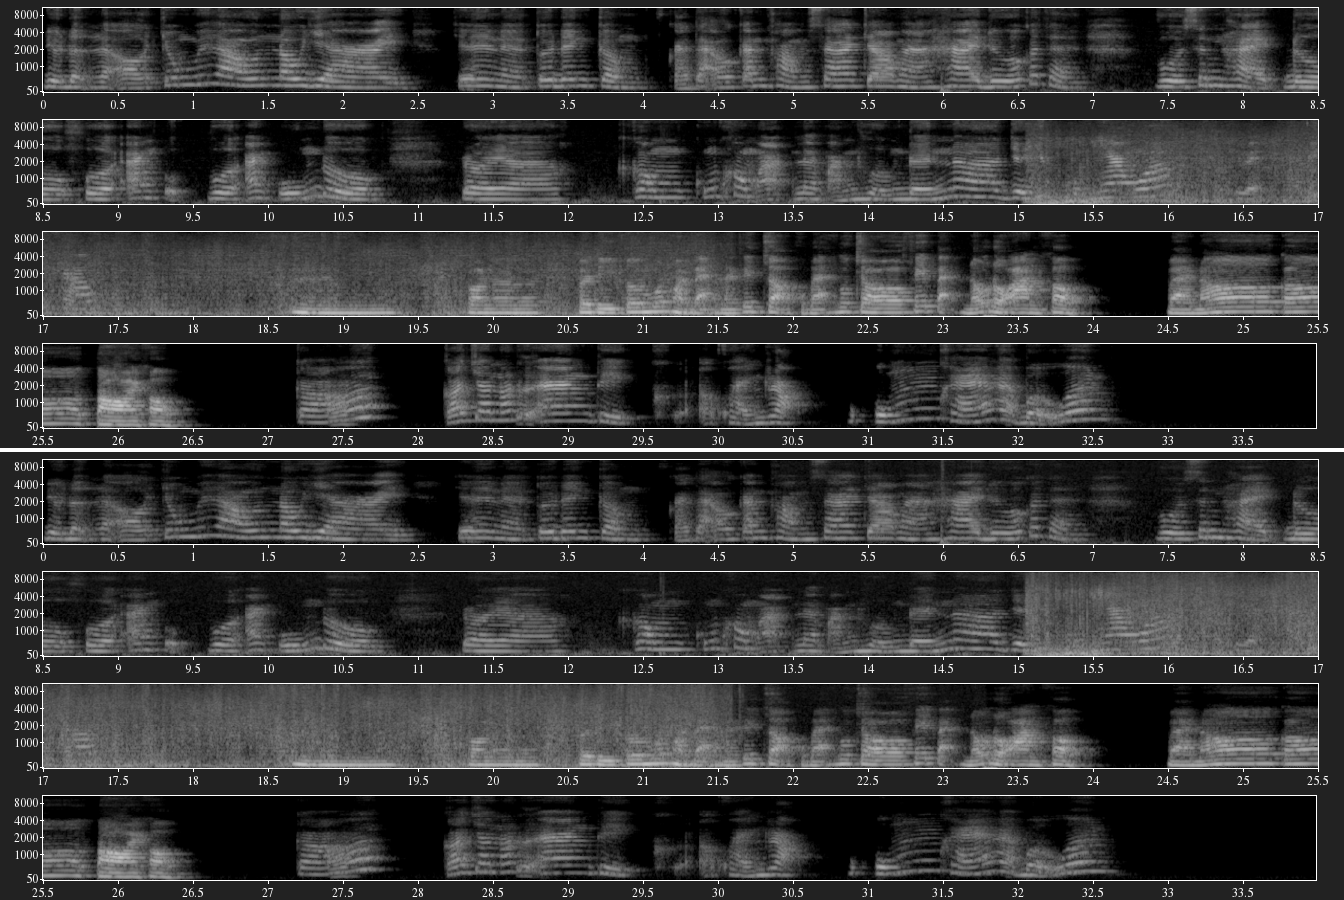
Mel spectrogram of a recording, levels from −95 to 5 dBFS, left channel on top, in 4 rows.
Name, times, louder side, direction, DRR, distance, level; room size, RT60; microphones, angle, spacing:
voice 1, 0.0-2.5 2.8-12.0 12.4-16.1 16.4-17.4 27.2-27.8 28.2-30.6 31.0-32.6, left 4 dB, 85° left, 2.6 m, -40 dB
sound 1, 6.0-6.2 6.5-10.8 11.1-22.4 22.6-23.3, right 3 dB, 35° right, 1.0 m, -44 dB
voice 2, 18.6-19.4 19.8-23.9 24.5-26.4, left 2 dB, 60° left, 0.9 m, -30 dB
8.0 x 7.5 x 3.0 m
head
